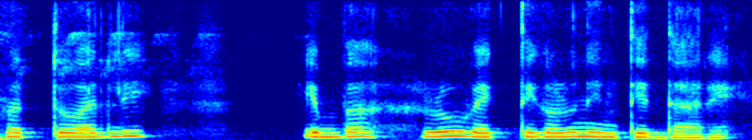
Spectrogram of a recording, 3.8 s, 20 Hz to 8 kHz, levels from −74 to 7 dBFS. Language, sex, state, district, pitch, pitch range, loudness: Kannada, female, Karnataka, Bidar, 235 Hz, 220-245 Hz, -16 LUFS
